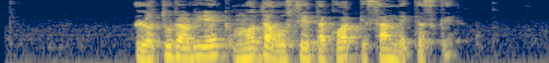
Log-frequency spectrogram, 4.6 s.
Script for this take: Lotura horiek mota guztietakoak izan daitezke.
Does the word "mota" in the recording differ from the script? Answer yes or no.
no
